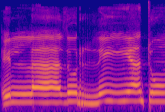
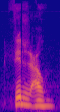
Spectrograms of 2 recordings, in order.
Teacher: الراء في فرعون دائما مرققة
